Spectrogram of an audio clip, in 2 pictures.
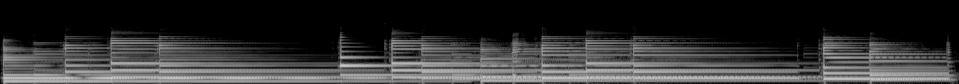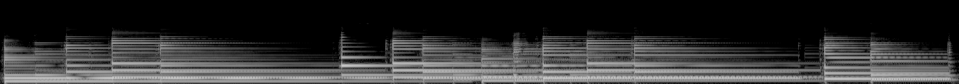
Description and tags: Dm F arp100 bpm
electric, guitar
